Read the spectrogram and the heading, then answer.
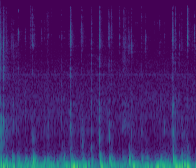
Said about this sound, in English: No, I'm deleting whatever it is you're typing.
